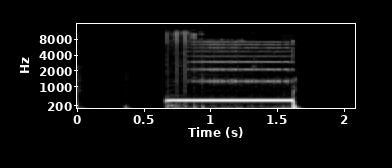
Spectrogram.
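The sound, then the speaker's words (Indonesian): A single steady electronic phone ringing tone, as a call is placed to a caller, sounds for about a second, a clear sustained beep with a flat pitch, preceded by a faint brief click and followed by silence. “Sudah berdering?”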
